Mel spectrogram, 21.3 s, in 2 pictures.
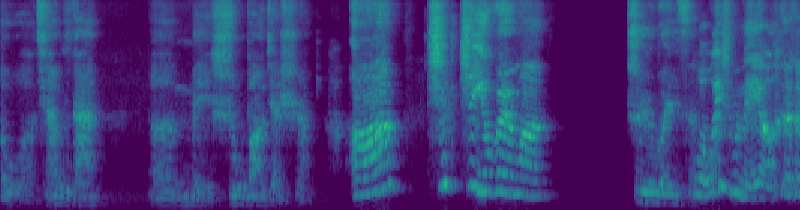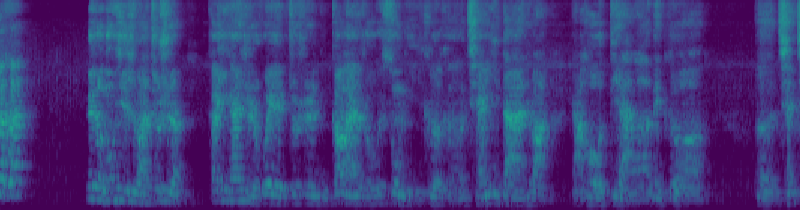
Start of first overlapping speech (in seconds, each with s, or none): none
